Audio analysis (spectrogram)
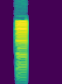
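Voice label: Raleigh Police Southeast District Dispatch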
